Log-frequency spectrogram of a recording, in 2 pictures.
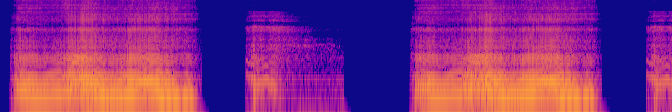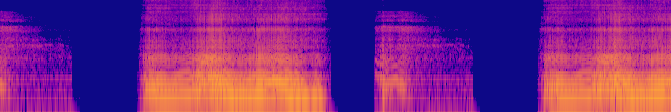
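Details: A dog sleeping soundly snores in slow, regular cycles of a long rumbling inhale and a shorter, softer exhale.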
